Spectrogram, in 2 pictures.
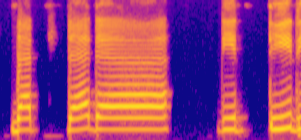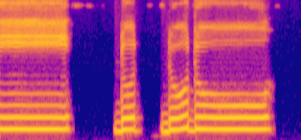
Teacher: ya ad langsung ad Da jadi jangan dialirkan lagi suaranya ya karena ini enggak punya aliran suara dia huruf Dal ini ya suaranya tertahan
